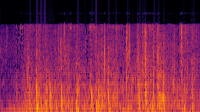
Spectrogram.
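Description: Horses' hooves clip-clop as riders set off during a film shoot, a continuous run of many rapid, uneven hoof beats at a steady, moderately loud level.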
